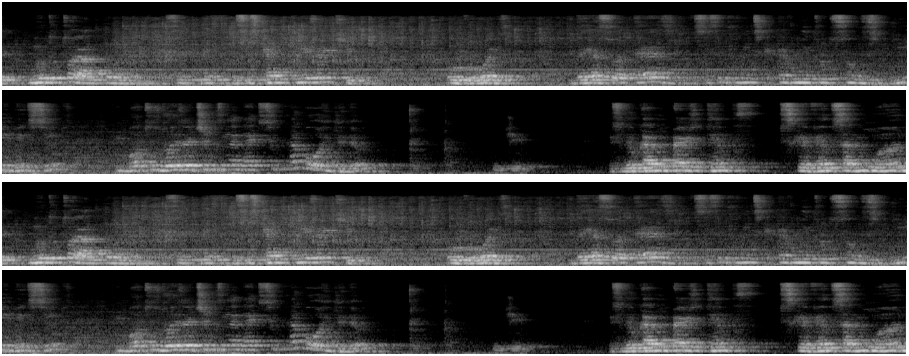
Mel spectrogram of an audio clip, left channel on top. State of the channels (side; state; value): both; identical; correlation 1.00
